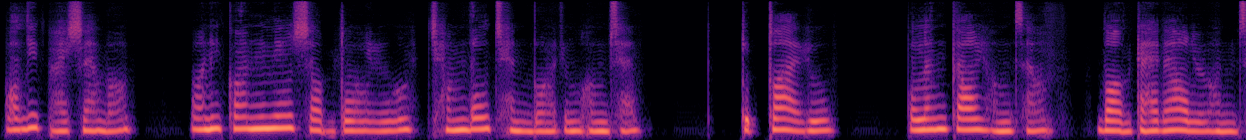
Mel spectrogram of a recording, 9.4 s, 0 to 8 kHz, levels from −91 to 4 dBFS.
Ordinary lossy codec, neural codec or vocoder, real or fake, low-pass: none; codec, 16 kHz, 0.5 kbps, FreqCodec, larger model; fake; none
